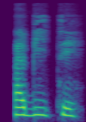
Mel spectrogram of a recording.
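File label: "habiter", French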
